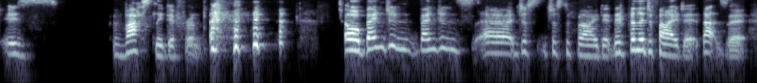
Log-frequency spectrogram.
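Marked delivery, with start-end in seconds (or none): none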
